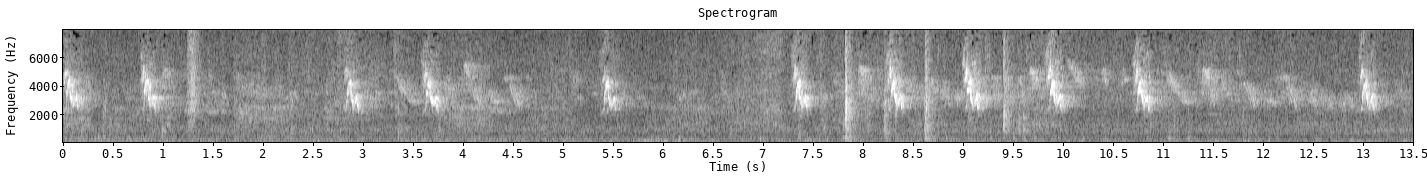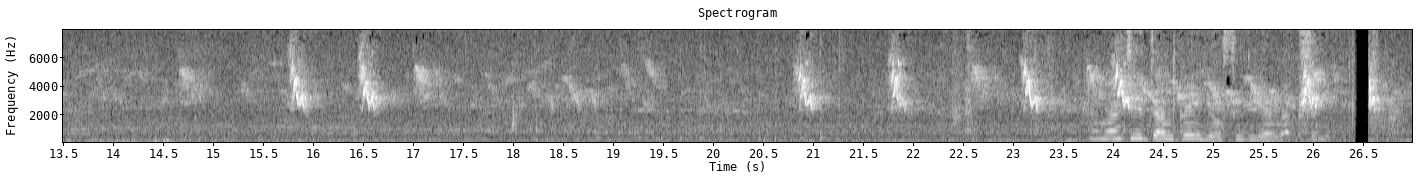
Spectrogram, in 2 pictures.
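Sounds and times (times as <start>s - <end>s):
small bird chirping: 7.3s - 26.8s.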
